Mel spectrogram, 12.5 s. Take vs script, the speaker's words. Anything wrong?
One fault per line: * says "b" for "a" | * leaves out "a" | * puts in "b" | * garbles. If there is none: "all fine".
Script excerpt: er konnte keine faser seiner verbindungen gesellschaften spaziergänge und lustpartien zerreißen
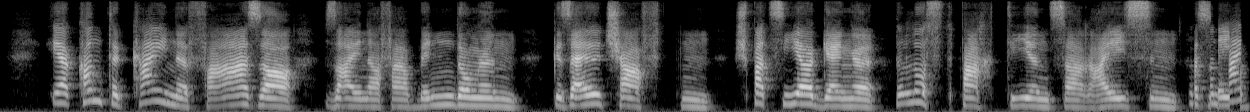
* leaves out "und"
* garbles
